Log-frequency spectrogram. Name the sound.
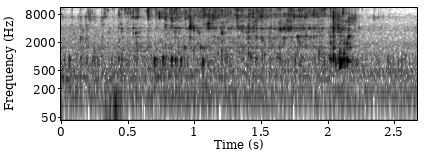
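water being poured into a pot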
